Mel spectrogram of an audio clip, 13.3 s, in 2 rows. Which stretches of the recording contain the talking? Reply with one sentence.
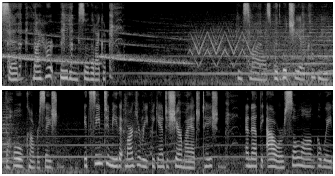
The talking can be heard from 0.0 to 2.1 s and from 4.7 to 13.2 s.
